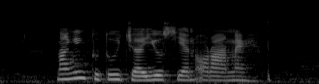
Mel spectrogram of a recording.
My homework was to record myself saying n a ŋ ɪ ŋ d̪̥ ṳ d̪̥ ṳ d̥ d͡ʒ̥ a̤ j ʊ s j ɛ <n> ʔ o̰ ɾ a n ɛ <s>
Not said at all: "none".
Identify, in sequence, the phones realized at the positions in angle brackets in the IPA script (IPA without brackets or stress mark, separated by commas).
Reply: n, h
